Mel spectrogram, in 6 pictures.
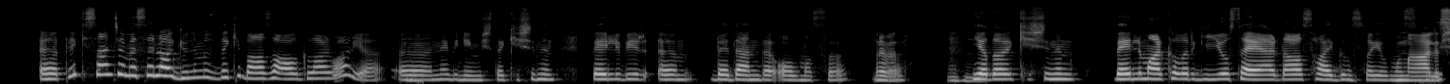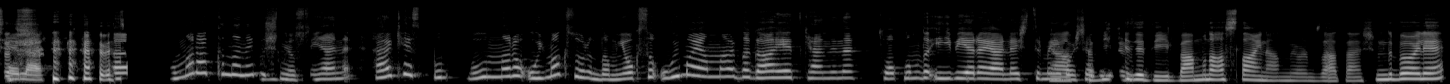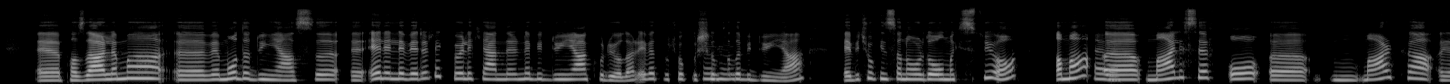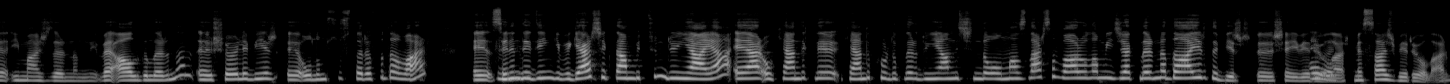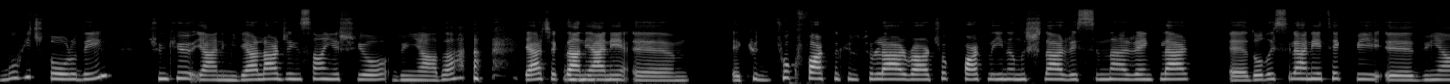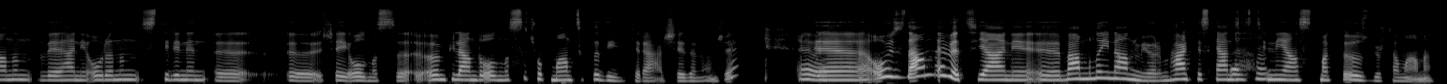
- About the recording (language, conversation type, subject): Turkish, podcast, Kendi stilini geliştirmek isteyen birine vereceğin ilk ve en önemli tavsiye nedir?
- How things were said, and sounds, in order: other background noise; chuckle; unintelligible speech; tapping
